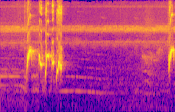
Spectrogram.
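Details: Red-whiskered bulbul in Thailand, a song played to excite and train caged birds. One quick warbled phrase of several chirpy notes, then quiet, and the start of a second phrase at the end. A faint steady high tone continues.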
